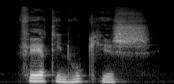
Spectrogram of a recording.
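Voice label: "veertienhoekjes", Dutch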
